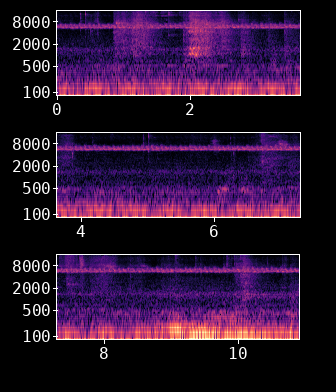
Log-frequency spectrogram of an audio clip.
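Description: Faint steady high-pitched electrical whine over a low hum that pulses about twice a second.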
